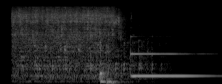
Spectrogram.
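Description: Water running from a bathroom tap over hands being washed. About a second and a half in, a single bell-like chime note takes over, ringing and slowly fading.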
